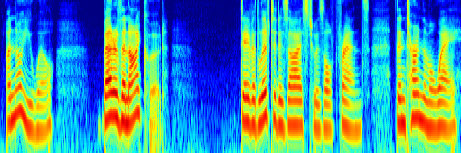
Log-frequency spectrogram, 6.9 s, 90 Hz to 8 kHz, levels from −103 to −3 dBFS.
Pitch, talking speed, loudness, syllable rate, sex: 215 Hz, 175 wpm, -19 LUFS, 5.4 syllables/s, female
